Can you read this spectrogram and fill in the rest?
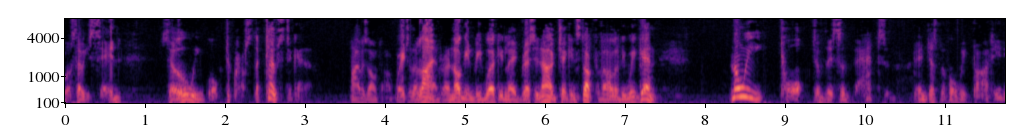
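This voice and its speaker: An actor playing an evasive, self-justifying British gift-shop owner in 1970s radio drama, talking in a hesitant, defensive, chatty way. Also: male voice, fairly low pitch, vocal fry, husky, exaggerated voice. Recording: vintage radio drama recording.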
